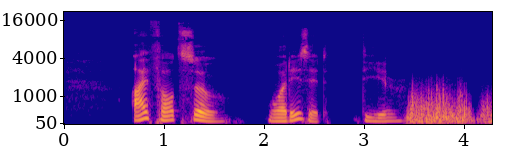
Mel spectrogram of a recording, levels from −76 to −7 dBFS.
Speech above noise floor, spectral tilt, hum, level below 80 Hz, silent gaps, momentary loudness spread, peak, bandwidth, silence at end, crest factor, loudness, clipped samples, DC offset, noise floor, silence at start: 38 dB; -6 dB/octave; none; -52 dBFS; none; 13 LU; -8 dBFS; 16 kHz; 0 s; 20 dB; -28 LUFS; under 0.1%; under 0.1%; -65 dBFS; 0.7 s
